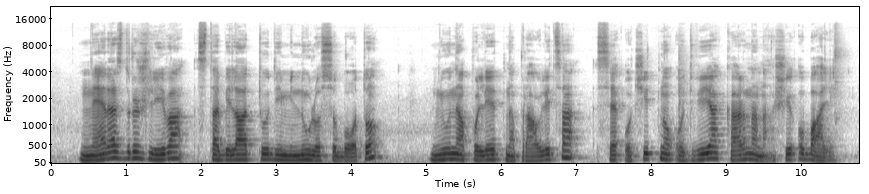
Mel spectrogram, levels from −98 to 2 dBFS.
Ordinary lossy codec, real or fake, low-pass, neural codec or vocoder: none; real; 14.4 kHz; none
